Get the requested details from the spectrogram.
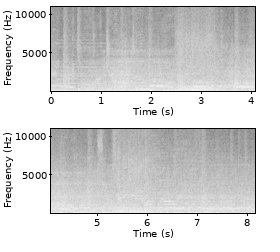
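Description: Loud, continuous roar of NASCAR race car engines, whining and droning, packed into a dense, busy mix that may include music. No one speaks.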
